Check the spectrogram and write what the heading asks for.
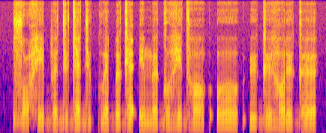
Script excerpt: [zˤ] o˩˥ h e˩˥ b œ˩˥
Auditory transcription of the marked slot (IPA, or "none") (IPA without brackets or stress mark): zˤ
